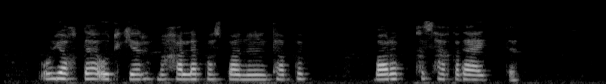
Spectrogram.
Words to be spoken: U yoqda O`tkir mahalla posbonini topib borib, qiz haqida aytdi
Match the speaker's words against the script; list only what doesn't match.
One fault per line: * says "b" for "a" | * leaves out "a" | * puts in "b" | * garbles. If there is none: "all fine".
all fine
